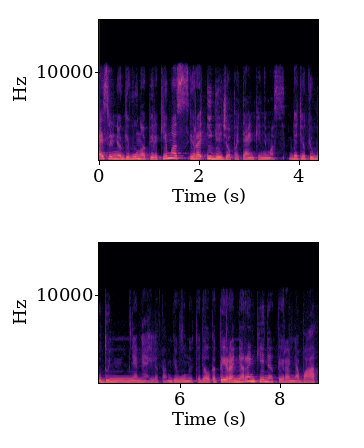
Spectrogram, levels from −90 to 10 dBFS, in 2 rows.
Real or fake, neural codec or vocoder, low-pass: real; none; 10.8 kHz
